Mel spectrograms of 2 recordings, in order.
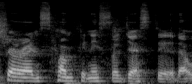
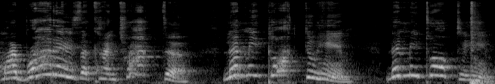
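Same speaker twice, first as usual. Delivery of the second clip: put-on Spanish accent throughout, swooping pitch; 7 semitones higher than usual.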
